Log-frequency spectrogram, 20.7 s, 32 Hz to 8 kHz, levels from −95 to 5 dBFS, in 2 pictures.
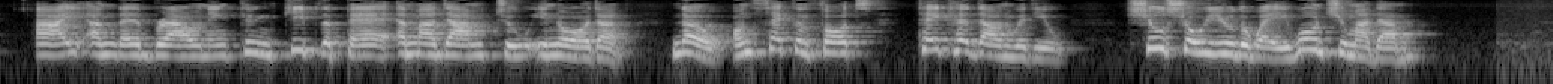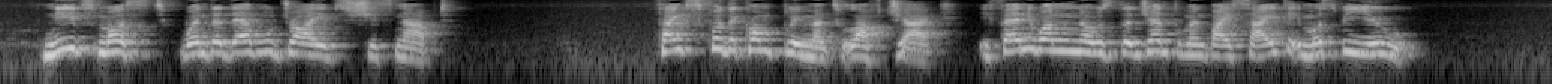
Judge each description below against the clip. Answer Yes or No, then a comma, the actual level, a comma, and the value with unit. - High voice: Yes, high, 240 Hz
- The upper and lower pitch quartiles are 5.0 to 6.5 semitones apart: No, average, 4.4 semitones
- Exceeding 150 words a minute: Yes, average, 160 wpm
